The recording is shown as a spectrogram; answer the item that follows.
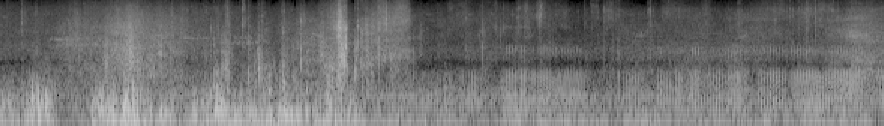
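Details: Stray cat sleeping on a breakwater while being stroked, purring in a low steady rumble; rustling handling noises dominate the first five seconds, then quieter purring with background wave sounds.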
